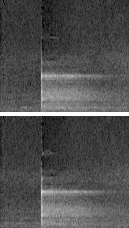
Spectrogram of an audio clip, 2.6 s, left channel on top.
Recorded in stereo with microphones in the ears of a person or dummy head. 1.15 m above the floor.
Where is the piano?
20° right (ahead or behind), 1.7 m.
